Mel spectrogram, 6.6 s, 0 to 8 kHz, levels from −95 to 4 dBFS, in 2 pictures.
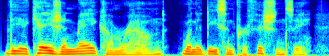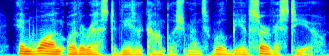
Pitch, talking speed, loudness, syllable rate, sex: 110 Hz, 210 wpm, -19 LUFS, 6.0 syllables/s, male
